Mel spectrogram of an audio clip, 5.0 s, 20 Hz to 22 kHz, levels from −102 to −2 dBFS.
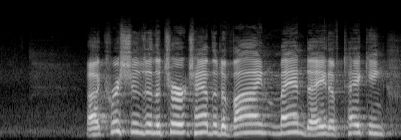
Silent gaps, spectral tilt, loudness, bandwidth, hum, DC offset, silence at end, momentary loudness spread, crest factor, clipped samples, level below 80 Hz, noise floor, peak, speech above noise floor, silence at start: none; -4 dB/octave; -24 LUFS; 9.4 kHz; none; under 0.1%; 0.1 s; 5 LU; 18 dB; under 0.1%; under -90 dBFS; -66 dBFS; -8 dBFS; 41 dB; 1.1 s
